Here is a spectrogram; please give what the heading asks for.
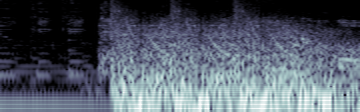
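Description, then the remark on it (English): A low rumble gives way to a sudden, loud burst of gunfire sound effects that keeps roaring on in a dense, sustained blast of booming shots. “They said the gunshots was too much.”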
